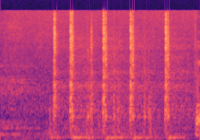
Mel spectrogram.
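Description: Steering wheel being jerked against the engaged steering column lock, making a quick run of about seven sharp knocks. The wheel won't turn because the lock is still on after hotwiring without the key.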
